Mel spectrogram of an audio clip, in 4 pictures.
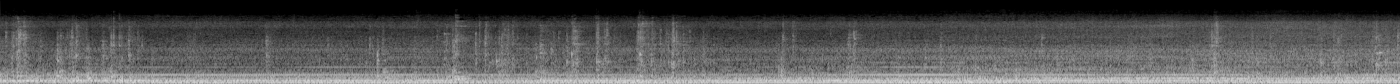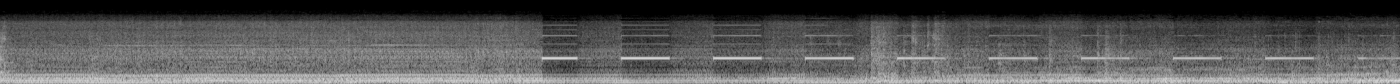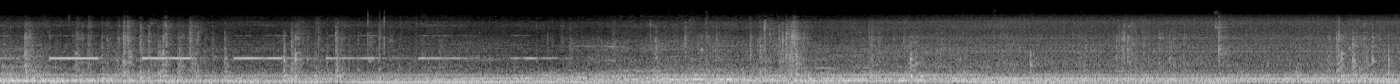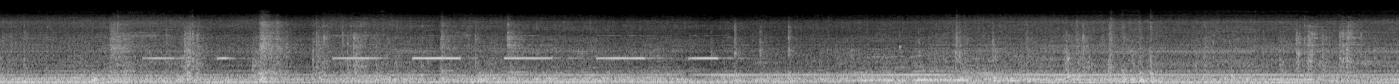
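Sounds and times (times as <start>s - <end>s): excavator diesel engine running: 0.0s - 55.9s
warning alarm beeping: 19.4s - 33.8s.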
